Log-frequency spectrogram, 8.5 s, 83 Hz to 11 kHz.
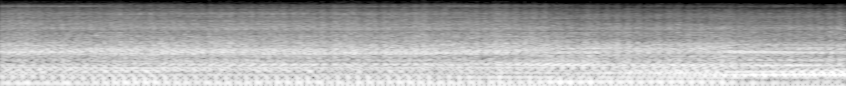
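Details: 1987 Toyota Supra MKIII with swapped Chevrolet 350 Vortec V8 and 700R4, restarted after rebuild with distributor cap turned 180° and valve lash reset; exhaust loose on manifolds, unwelded. Steady even idle, regular exhaust pulse, no knocks or misses: normal idle.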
